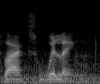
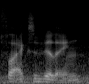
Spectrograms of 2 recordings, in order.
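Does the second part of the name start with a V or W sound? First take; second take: W; V. First: The middle consonant is pronounced as a W. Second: The middle consonant is pronounced as a V. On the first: The speaker calls it wrong. "not Flaxwilling" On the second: The speaker calls it right. "The W makes a V sound"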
